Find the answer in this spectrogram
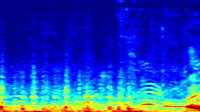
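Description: Faint background voices over a steady low hum, then a man's voice starts speaking near the end.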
